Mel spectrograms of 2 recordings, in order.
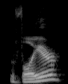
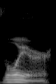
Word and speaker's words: Voir: its newest form called I think it's pronounced Voyeur. It's VOIR.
